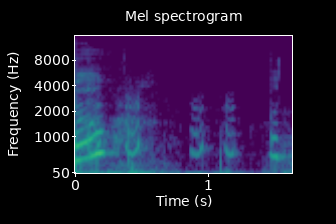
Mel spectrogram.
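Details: Two pet guinea pigs making demanding calls indoors: a short rising squeaky whistle opens, followed by several brief chirping squeaks spaced apart, with faint rustling and handling noise between them.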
